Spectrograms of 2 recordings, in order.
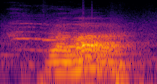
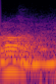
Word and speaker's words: Rama: If you say Hare Ram, Ram Ram, and you don't say Rama, then it comes down to 28 syllables. But that's not our process is 32 syllables. So you have to say, in the kirtans, Hare Ram, Ram. That's not correct.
